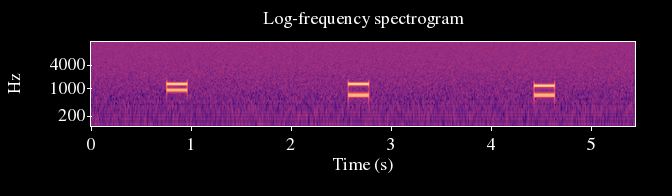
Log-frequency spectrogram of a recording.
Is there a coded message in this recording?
Yes: DTMF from 0.8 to 4.6 s, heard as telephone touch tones, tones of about 210 ms. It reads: 0 2 1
